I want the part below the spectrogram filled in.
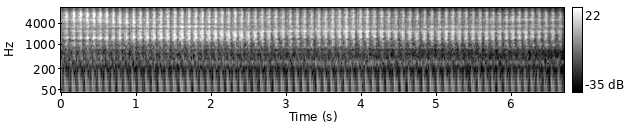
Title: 169fmm стук в двигателе после прихвата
